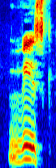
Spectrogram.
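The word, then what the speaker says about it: whisk: में विस्क कहते हैं विस्क इसमें एच है यह साइलेंट हो जाएगा ठीक है विस्क पड़ा जाएगा विस्क डोई डोई को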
